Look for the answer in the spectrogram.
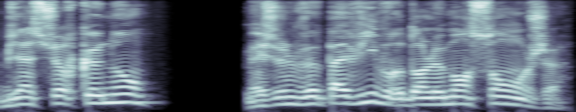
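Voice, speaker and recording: A man's voice: fairly low pitch, a little fast, warm tone, breathy edge, dry recording, clean studio sound, pitched above the performer's own voice. A man voicing a stubborn, wounded widower who insists in a raised voice. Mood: defiant.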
